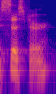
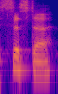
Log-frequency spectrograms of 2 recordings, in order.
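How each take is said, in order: First: It is said in a plain, unmarked style. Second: It is said in a Black American slang style. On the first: It sounds like the character himself. The speaker calls it right. "he would say sister" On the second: It sounds like the character's actor, not the character. The speaker calls it wrong.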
